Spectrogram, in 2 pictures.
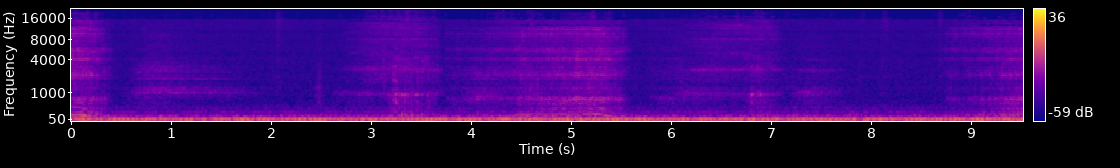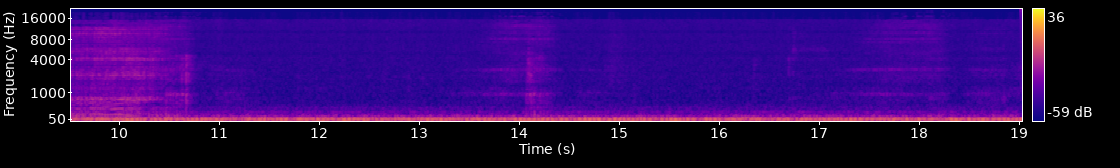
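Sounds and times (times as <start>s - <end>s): woman snoring with lip blowing: 0.0s - 0.4s, 2.8s - 5.6s, 8.8s - 10.8s.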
